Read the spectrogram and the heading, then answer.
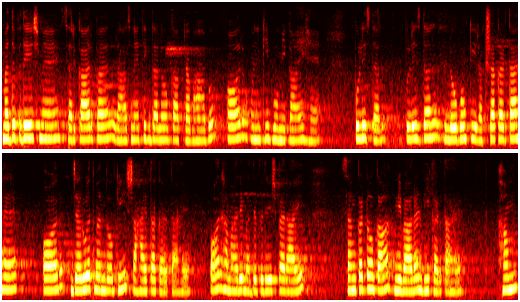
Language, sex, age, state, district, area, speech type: Hindi, female, 18-30, Madhya Pradesh, Hoshangabad, urban, spontaneous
